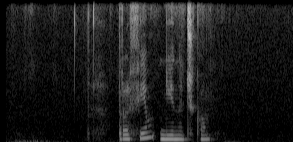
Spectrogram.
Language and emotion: Russian, neutral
